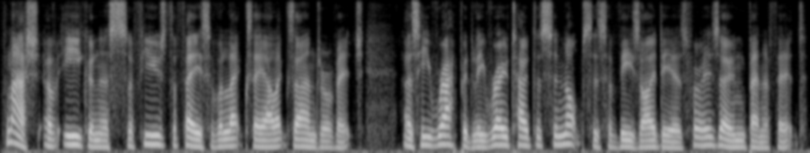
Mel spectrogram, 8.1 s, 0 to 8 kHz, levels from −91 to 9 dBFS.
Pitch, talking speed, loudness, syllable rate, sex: 140 Hz, 180 wpm, -18 LUFS, 5.6 syllables/s, male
